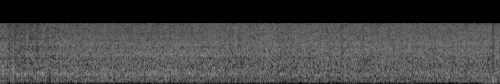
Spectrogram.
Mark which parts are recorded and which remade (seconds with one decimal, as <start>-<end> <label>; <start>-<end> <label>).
0.0-0.6 remade; 0.6-5.0 recorded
